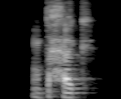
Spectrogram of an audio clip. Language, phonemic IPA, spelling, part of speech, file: Moroccan Arabic, /dˤħak/, ضحك, verb, LL-Q56426 (ary)-ضحك.wav
- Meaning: 1. to laugh 2. to smile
